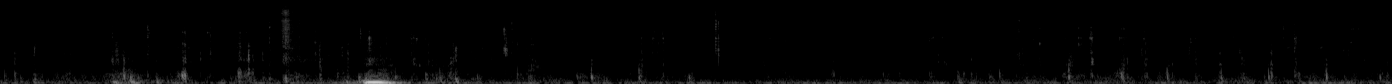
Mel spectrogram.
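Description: Close-miked chewing of KFC crispy fried chicken wings, the breading not very crunchy: soft wet mouth clicks and smacks. About four seconds in there is a short, much louder low hum of the eater's voice.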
